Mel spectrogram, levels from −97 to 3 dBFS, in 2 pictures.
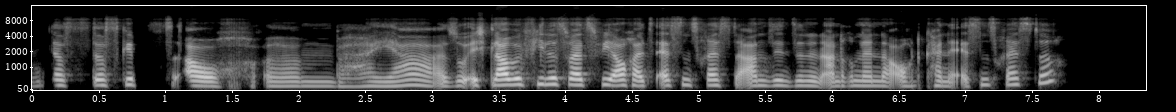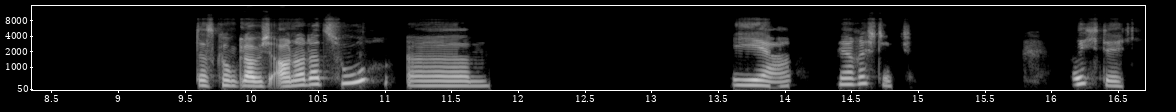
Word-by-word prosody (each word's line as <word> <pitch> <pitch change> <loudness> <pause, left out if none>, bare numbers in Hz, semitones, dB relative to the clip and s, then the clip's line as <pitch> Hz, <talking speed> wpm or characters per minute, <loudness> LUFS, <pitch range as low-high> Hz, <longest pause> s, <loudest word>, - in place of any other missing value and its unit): das 230 0 -5
das 230 0 -1
gibt's 255 -3 -4
auch. 195 -3 +4
Ähm. 190 0 -6
Bah, 180 +1 -9
ja, 200 +3 0
also 190 +2 -1
ich - - +1
glaube 240 +2 +9
vieles, 270 0 0
was 240 -1 +4
wir 235 -3 +5
auch 230 - +3
als 205 -1 +2
Essensreste 230 +1 -1
ansehen, 215 0 0
sind 210 0 -4
in 200 - -2
anderen 200 +2 -1
Ländern 205 -1 -1
auch 195 - -1
t - - -16
keine 205 -2 -4
Essensreste. 255 +5 -4 2.0
Das 215 -2 -2
kommt, 220 -2 -2
glaube 200 -1 +6
ich, 190 - -1
auch 190 +2 +5
noch 230 - +4
dazu. 280 - +1 0.3
Ähm. 205 -1 -3 1.8
Ja, 220 -5 0 0.4
ja, 265 0 -1
richtig. 300 +1 -7 1.2
Richtig. 215 -8 -3
215 Hz, 135 wpm, -27 LUFS, 200-240 Hz, 2.0 s, glaube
